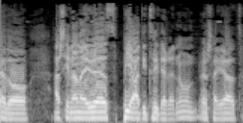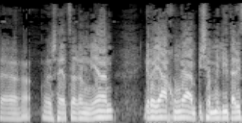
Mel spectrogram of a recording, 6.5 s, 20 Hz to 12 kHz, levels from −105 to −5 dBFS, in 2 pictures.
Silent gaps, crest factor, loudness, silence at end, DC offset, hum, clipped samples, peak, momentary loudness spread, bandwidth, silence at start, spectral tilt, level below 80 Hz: none; 12 dB; -19 LUFS; 0 s; under 0.1%; none; under 0.1%; -8 dBFS; 10 LU; 11 kHz; 0 s; -6.5 dB/octave; -48 dBFS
